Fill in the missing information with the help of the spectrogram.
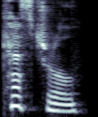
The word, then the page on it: kestrel: British English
